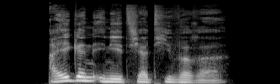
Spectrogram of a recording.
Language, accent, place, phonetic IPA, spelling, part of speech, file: German, Germany, Berlin, [ˈaɪ̯ɡn̩ʔinit͡si̯aˌtiːvəʁə], eigeninitiativere, adjective, De-eigeninitiativere.ogg
- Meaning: inflection of eigeninitiativ: 1. strong/mixed nominative/accusative feminine singular comparative degree 2. strong nominative/accusative plural comparative degree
